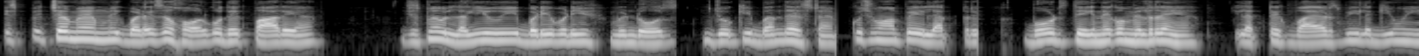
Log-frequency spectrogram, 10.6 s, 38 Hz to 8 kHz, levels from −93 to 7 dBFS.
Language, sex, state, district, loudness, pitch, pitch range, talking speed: Hindi, male, Andhra Pradesh, Guntur, -19 LUFS, 155 Hz, 145-170 Hz, 230 wpm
